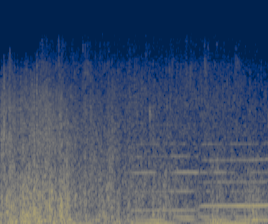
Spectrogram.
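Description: Steady rain falling, starting suddenly and loudest in the first second, over a low drone. Soft sustained music notes come in about halfway through.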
